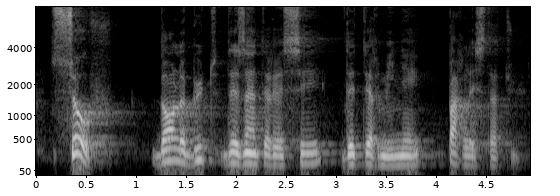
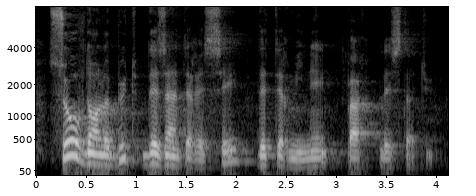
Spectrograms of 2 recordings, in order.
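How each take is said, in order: Both takes have the same delivery.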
